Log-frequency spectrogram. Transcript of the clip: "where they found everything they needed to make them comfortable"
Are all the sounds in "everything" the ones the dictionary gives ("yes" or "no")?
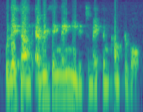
yes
